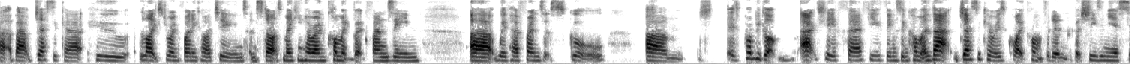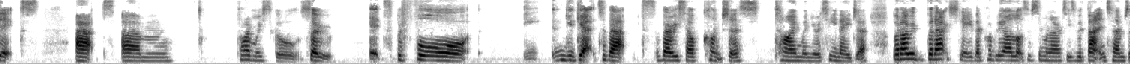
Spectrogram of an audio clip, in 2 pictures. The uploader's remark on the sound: This week's was actually an Instagram Live chat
